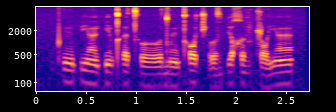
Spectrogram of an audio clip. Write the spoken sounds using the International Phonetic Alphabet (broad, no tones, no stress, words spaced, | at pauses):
pʰĩːpjɛ̃pʲɔ̃ kʰɛtʰɤː dwẽkʰɔ t͡ʃʼɤzpʲɔ χivʈ͡ʂɔ jɛ̃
